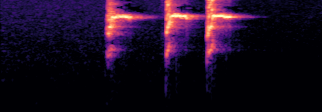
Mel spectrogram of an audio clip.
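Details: Caged rosy-faced lovebirds, five kept together indoors: three sharp, high chirps in quick succession, the last two nearly joined, over an otherwise silent background.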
